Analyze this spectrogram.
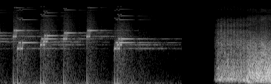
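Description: Bright electronic chimes ring out in quick rising notes.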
